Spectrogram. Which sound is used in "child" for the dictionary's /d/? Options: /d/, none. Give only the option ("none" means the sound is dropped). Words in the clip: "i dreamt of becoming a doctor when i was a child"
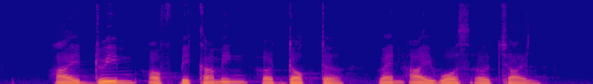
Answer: /d/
